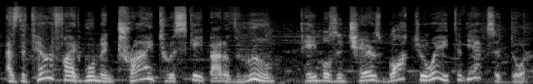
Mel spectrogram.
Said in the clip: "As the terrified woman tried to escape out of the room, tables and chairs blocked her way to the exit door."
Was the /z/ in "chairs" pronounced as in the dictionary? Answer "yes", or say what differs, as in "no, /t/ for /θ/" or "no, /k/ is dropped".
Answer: yes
